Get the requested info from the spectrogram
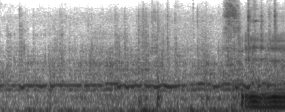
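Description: Sur-Ron Light Bee X electric dirt bike riding a dirt trail, its electric motor giving a steady high whine that wavers slightly in pitch. A man starts talking near the end.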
